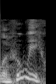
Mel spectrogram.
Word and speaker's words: Lihue: Another story coming out of Lihue, Hawaii, which is, and I pronounced it right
